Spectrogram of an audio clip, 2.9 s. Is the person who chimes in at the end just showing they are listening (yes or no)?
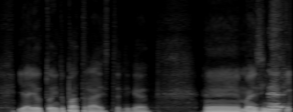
no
